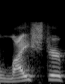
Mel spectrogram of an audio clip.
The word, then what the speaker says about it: Leicester: So he played for the Leicester Panthers, and he actually did pretty well.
